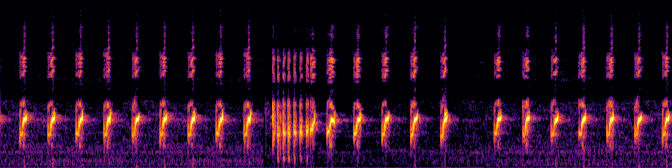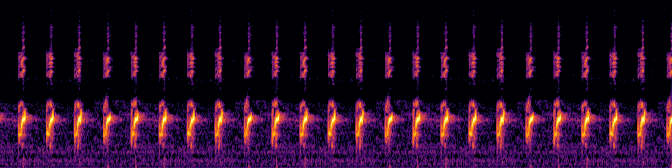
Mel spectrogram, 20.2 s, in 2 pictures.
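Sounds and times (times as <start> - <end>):
white-breasted waterhen calling: 0.0 - 20.1.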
